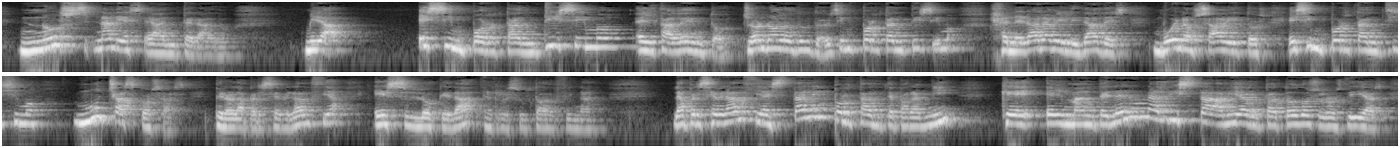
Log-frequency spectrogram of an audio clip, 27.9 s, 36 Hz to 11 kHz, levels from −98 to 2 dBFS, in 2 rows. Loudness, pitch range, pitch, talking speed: -16 LUFS, 185-245 Hz, 225 Hz, 105 wpm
